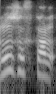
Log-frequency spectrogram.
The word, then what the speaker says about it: register: register and by the register the the stress is on the first syllable now I'm going to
